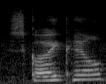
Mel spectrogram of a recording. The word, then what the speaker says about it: Schuylkill: In Schuylkill? What is it? How do you pronounce this place?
